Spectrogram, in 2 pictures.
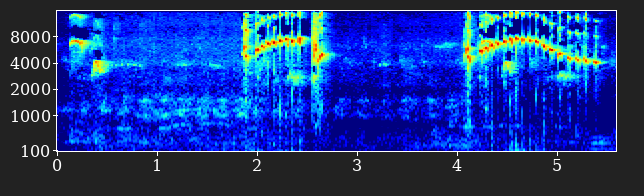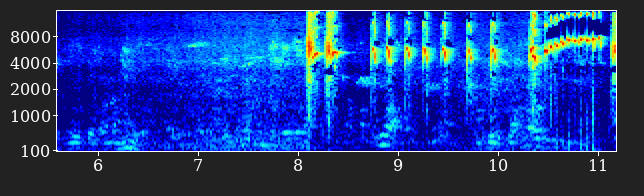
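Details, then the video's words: Training-song recording of a konin bird in full, rapid voice: repeated shrill rising-and-falling whistles with quick staccato pulses, several one-second bursts, the later ones breaking into a fast series of short sharp notes, with a soft low hum behind. "Konin gacor tembakan rapat"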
